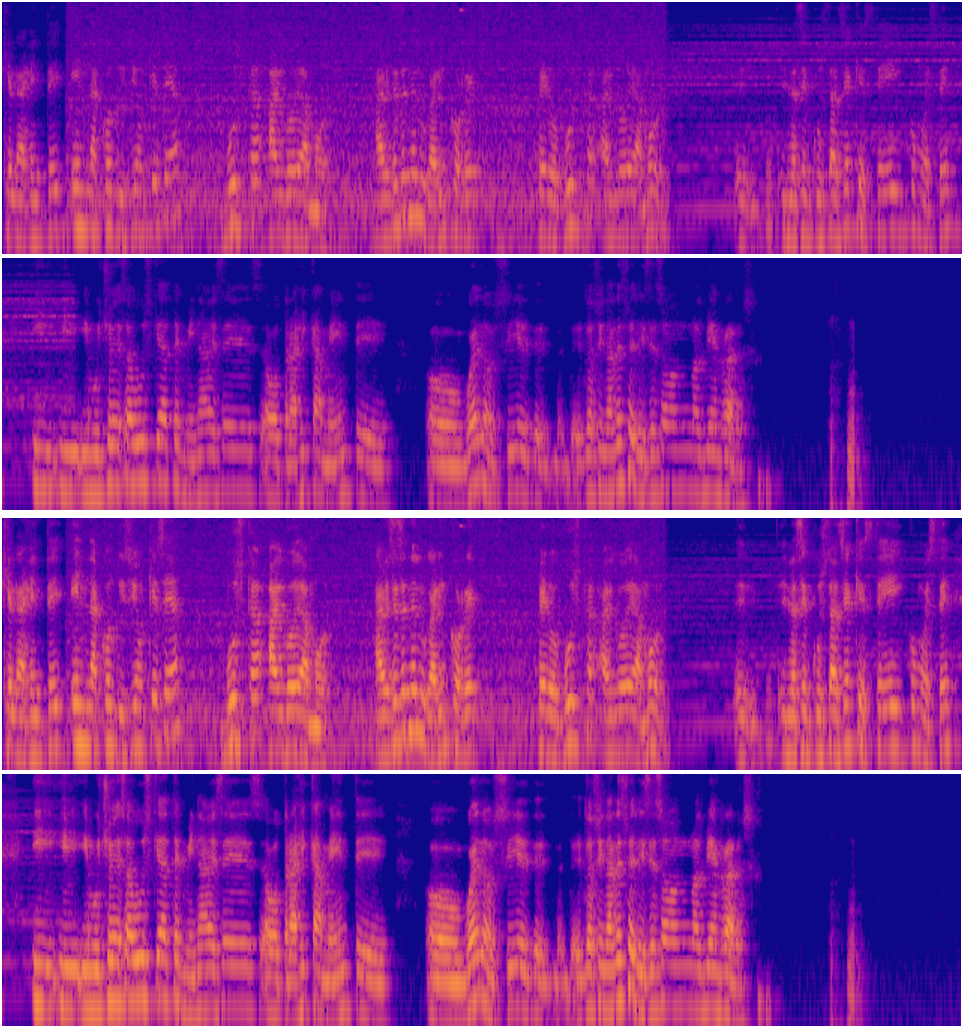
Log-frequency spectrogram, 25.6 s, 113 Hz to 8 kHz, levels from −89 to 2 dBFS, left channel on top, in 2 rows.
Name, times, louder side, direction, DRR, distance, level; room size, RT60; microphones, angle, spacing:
voice 1, 0.0-2.4 2.8-6.4 7.2-8.9 9.8-17.9 18.5-23.0, right 7 dB, 80° right, 0.3 m, -32 dB
sound 1, 0.8-8.8, equal, ahead, 1.0 m, -46 dB
sound 2, 8.4-13.8, left 2 dB, 85° left, 2.6 m, -54 dB
voice 2, 10.2-10.6 23.8-24.2, left 3 dB, 55° left, 0.5 m, -46 dB
6.5 x 3.6 x 4.7 m
head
